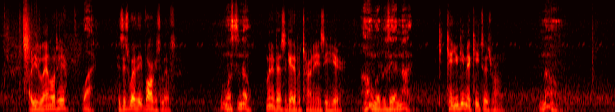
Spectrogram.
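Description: A man speaks calmly and firmly, close by.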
